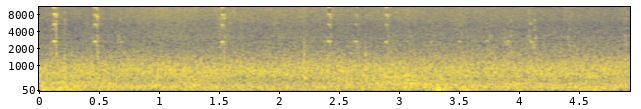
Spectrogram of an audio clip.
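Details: Hungry woodpecker fledgling being fed, Surrey front garden near a road, June 2022: short harsh ticking calls, a few clustered then spaced out, partly masked by steady passing-traffic noise.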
